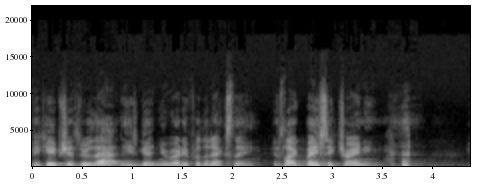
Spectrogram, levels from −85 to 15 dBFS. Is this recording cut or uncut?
cut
